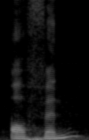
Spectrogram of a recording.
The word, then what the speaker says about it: often: grissom bristle or whistle it is silent also in often to make the plosive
